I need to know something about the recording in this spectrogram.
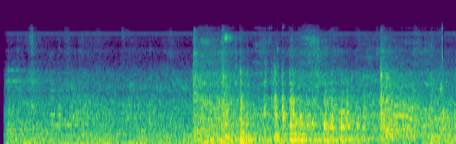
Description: Door opening and voices in the distant background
